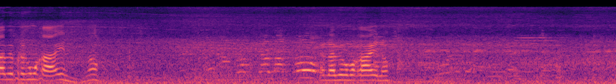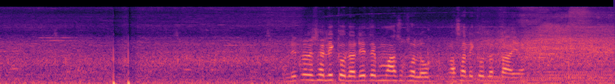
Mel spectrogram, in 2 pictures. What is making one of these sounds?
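A man talks nearby, outdoors among a busy crowd.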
